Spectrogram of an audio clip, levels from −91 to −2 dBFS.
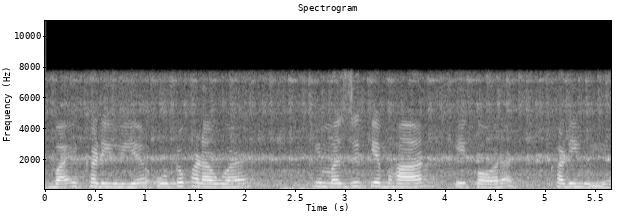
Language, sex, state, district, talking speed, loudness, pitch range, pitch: Hindi, female, Chhattisgarh, Bilaspur, 190 wpm, -15 LUFS, 220-245 Hz, 230 Hz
